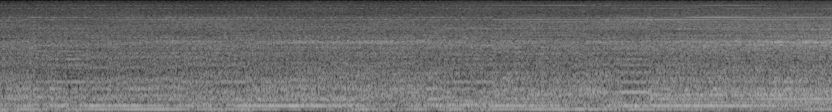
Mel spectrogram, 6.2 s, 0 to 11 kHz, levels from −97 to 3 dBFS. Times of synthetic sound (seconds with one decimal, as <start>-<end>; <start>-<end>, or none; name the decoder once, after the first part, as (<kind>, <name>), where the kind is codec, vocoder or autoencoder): 0.0-3.7 (autoencoder, DAC-VAE); 4.4-4.9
